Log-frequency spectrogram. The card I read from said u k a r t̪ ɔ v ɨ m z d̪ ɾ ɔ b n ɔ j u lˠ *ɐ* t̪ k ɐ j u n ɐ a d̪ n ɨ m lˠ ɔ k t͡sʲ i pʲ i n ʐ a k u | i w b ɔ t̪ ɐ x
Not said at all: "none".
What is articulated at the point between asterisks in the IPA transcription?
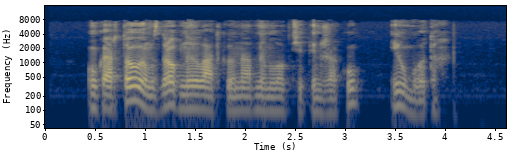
a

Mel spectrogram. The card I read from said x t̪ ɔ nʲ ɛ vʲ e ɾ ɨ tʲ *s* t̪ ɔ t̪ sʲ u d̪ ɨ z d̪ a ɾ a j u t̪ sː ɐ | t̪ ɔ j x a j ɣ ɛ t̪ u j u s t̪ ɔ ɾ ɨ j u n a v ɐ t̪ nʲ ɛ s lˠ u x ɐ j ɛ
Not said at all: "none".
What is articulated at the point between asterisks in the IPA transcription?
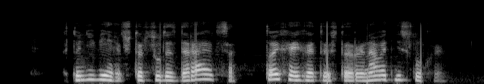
ʂ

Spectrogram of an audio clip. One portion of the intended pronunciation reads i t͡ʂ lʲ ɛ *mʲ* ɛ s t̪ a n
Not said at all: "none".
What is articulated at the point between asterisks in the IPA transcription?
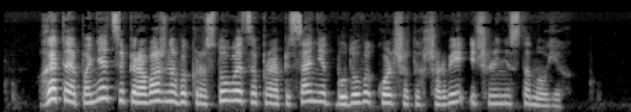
nʲ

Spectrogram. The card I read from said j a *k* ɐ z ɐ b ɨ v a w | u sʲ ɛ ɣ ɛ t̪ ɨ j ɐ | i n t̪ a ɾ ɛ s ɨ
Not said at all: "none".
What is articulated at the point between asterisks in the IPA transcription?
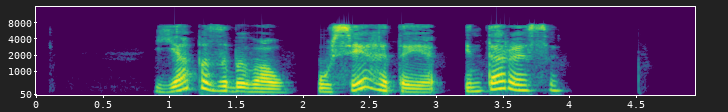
p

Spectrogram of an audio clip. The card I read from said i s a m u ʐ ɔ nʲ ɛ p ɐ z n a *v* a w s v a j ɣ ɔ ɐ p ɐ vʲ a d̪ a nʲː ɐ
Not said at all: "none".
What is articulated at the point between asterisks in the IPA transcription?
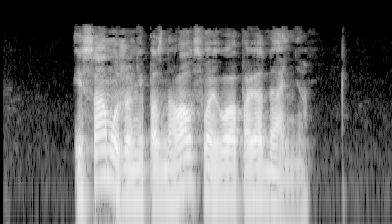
v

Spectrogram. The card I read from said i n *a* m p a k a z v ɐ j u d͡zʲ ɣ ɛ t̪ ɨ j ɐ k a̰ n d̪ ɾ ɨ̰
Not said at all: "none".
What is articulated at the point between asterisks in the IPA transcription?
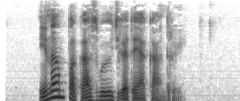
a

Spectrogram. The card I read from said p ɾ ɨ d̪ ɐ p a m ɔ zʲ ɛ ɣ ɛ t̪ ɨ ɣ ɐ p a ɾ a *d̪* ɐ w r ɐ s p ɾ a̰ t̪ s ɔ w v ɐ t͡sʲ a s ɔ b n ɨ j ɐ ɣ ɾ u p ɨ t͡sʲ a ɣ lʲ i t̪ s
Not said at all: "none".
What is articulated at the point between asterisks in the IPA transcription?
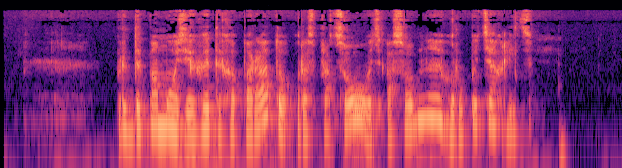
t̪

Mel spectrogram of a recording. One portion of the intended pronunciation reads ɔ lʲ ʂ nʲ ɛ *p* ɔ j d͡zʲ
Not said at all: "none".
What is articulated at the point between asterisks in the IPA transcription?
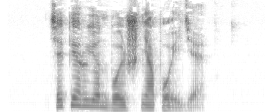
p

